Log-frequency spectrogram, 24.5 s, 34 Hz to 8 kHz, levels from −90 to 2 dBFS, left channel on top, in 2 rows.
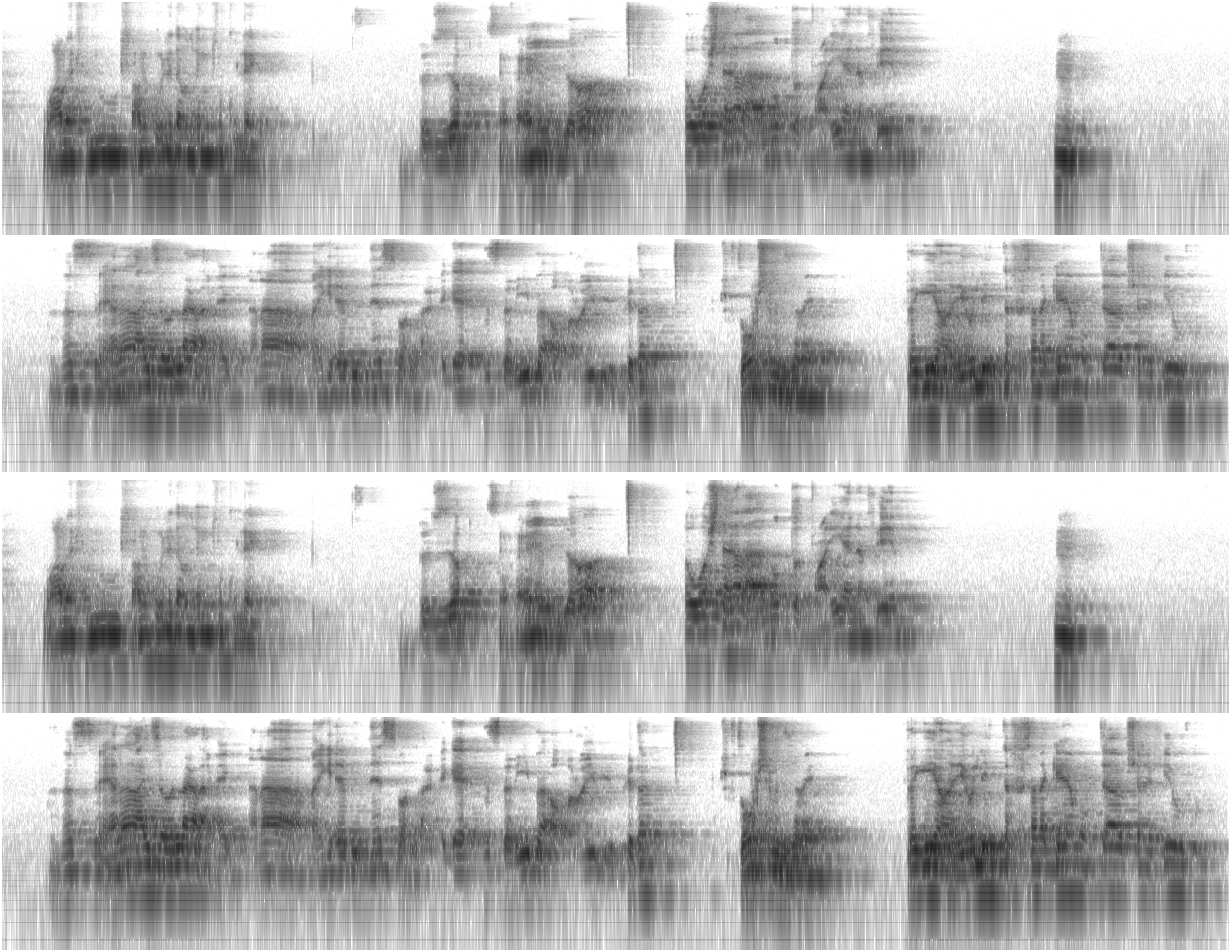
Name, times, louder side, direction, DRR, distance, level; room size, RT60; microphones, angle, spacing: voice 1, 0.4-2.6 5.0-5.5 10.5-10.8, left 1 dB, 10° left, 6 dB, 1.5 m, -23 dB
voice 2, 4.2-6.4 6.8-9.0 12.7-19.1 19.5-20.5 21.3-24.3, right 2 dB, 25° right, 6 dB, 3.3 m, -24 dB
24.5 x 24.0 x 9.8 m, 0.93 s
head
